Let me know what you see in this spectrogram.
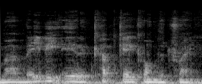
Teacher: Her voice is very strained. It's very rough. We hear that um there's a lot of air escaping through the nose. She sounds a little bit hyper nasal. · We hear that um there's a lot of air escaping through the nose. She sounds a little bit hyper nasal. Her articulation is also imprecise.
